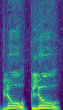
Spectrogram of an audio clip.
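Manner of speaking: ब्लू, ग्लू stretched slowly with a long ऊ; slow model words. Shown as a demonstration. Teacher showing students the long ऊ, slowly. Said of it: "यहाँ पर ऊ का उच्चारण".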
